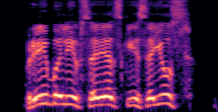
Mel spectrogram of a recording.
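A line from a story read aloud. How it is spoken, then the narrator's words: Loud, as to deaf person. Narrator (Russian): громко, как глухого спросил сосед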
